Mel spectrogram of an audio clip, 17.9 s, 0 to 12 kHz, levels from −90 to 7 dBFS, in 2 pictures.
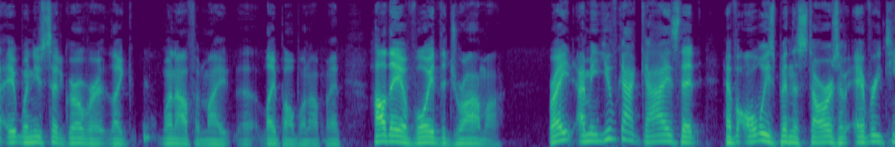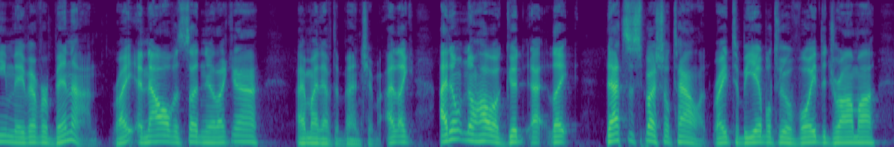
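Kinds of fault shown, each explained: Nothing here calls for a fault entry, since listening across the whole speech recording turns up no technical problems at all.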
